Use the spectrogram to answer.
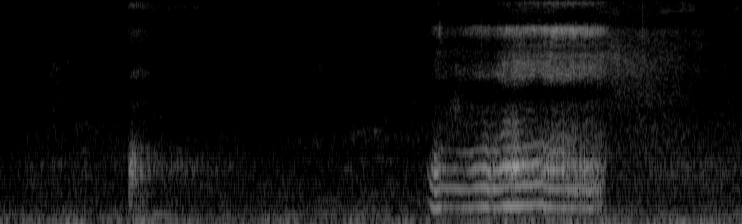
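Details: Snoring during sleep: a soft snort, then one longer, buzzing, slightly tonal snore over steady room hum.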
